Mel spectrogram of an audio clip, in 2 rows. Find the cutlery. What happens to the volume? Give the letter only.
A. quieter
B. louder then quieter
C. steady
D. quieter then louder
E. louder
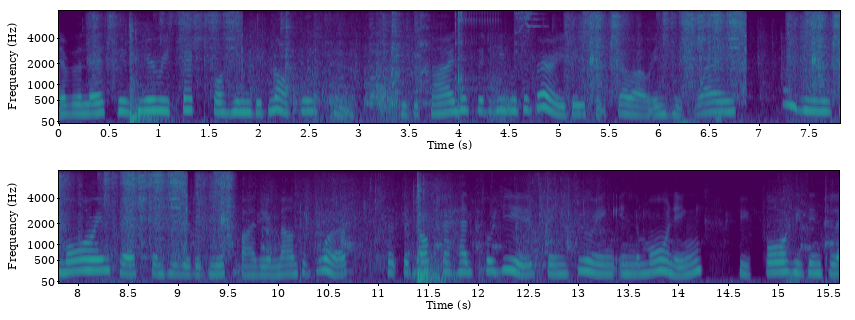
E.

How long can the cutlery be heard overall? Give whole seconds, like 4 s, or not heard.
9 s.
